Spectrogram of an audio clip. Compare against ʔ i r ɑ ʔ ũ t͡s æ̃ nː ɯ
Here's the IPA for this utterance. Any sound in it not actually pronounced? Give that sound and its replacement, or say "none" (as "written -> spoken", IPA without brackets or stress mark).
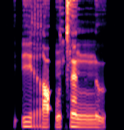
none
